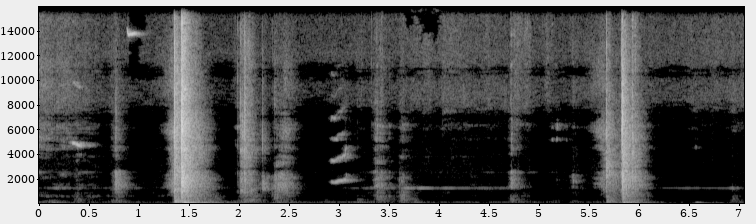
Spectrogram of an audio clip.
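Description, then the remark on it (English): A door opens with a loud bang near the start as a person walks in, followed by light shuffling footsteps and small clicks, then the door thuds shut again near the end; fairly loud, no talking. “Change perspective, walk in the door.”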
